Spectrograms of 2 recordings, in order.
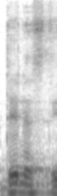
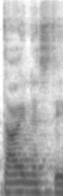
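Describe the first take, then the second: First: The word is said with a British pronunciation. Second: The word is said with an American pronunciation. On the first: "is the British pronunciation" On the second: "is the American pronunciation"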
